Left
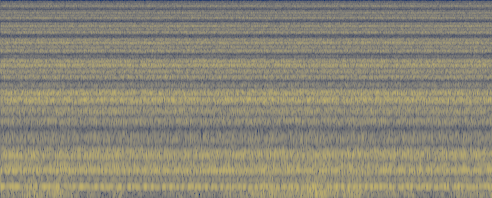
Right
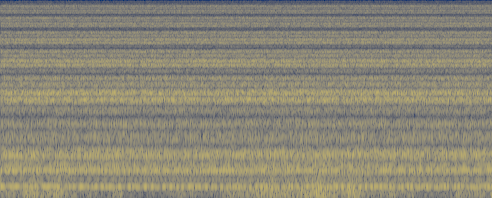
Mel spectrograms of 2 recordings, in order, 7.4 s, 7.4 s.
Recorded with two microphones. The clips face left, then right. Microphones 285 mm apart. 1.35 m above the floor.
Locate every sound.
0.0 s a drone: 5° left (ahead or behind)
